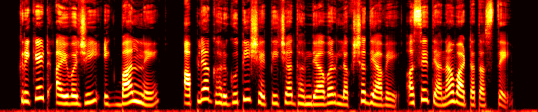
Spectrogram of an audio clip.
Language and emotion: Marathi, neutral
